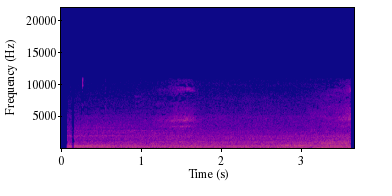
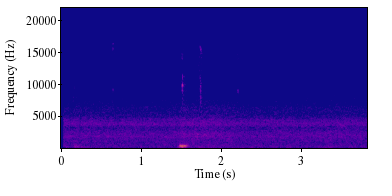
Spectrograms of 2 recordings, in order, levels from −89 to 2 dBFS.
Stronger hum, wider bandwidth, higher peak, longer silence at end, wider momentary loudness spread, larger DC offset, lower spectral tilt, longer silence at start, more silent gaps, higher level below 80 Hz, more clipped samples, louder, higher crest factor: neither; second, 11.5 kHz vs 15.5 kHz; about the same, -32 dBFS vs -30 dBFS; about the same, 0.05 s vs 0 s; second, 2 LU vs 13 LU; neither; about the same, -4.5 dB/octave vs -3.5 dB/octave; about the same, 0.05 s vs 0.05 s; neither; first, -66 dBFS vs -90 dBFS; neither; first, -47 LUFS vs -56 LUFS; second, 14 dB vs 26 dB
